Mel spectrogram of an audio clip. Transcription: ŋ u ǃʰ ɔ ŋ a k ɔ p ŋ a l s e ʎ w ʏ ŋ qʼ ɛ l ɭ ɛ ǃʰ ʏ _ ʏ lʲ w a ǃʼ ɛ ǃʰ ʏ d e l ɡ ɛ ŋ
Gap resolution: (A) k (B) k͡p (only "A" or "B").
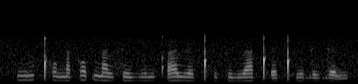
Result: A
